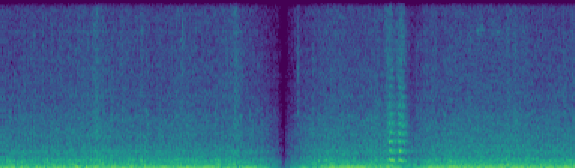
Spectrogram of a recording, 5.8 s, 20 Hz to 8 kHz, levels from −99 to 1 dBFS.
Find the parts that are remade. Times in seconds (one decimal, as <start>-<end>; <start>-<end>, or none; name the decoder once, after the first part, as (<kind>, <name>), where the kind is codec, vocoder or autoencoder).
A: 0.0-4.5 (vocoder, Vocos); 5.3-5.8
